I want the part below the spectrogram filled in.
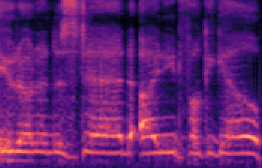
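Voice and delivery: very high-pitched screaming while crying. You act out what he does in his side videos, imitating Filthy Frank screaming and crying. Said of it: "screaming and crying and being like".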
